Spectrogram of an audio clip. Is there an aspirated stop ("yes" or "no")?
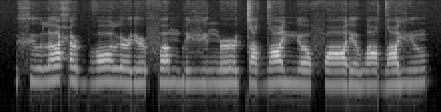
no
